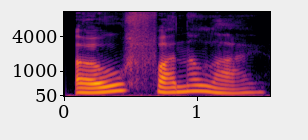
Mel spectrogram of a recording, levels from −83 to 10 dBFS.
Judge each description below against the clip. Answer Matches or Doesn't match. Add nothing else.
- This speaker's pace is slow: Matches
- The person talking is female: Matches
